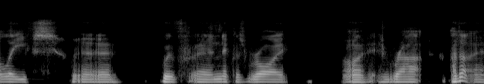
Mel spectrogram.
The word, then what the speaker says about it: Roy: I've heard different pronunciations, but I think in uh, I think in the in the good Canadian culture, I think it's Wah, as in Patrick Ra, Wah.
